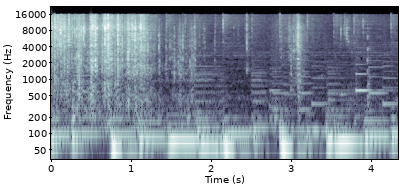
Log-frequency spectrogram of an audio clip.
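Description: Thin plastic cake-mix bag crinkling as it is shaken out over the bowl, densest in the first second or so, over quiet background music.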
